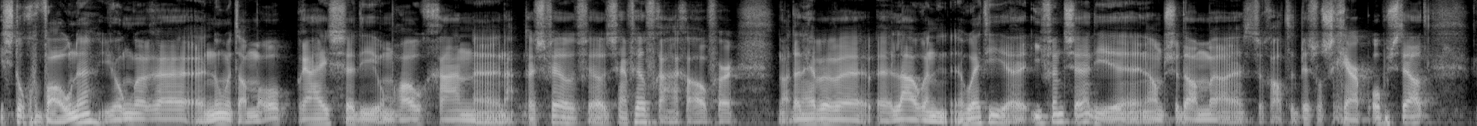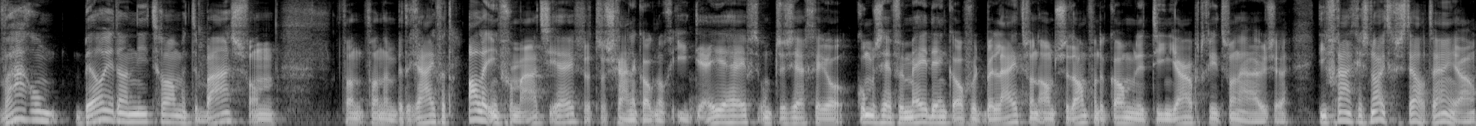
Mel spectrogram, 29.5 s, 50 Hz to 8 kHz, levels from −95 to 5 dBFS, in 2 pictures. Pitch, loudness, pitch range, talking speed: 90 Hz, -23 LUFS, 80-110 Hz, 195 wpm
